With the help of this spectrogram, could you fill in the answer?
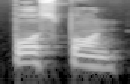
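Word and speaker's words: postpone: पी ओ एन ई पोस्टपोन यहां पर T silent है और इसका मतलब होता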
